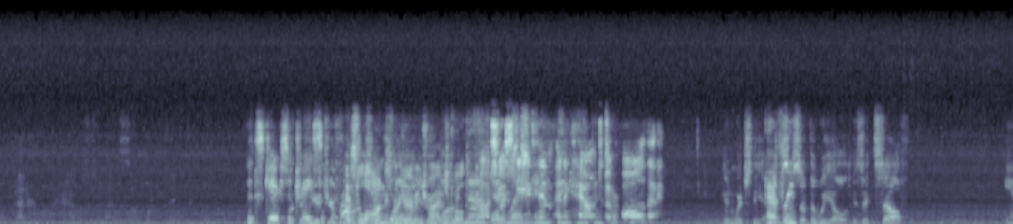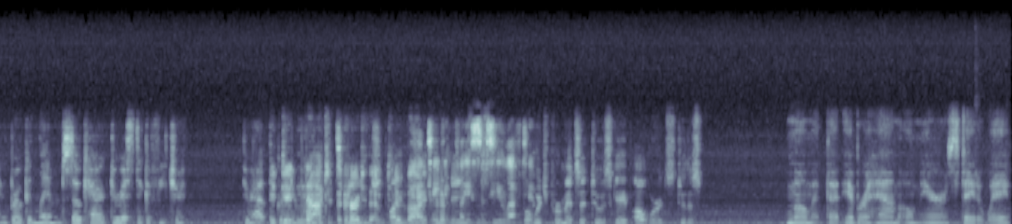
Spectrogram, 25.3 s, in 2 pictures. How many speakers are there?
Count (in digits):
6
